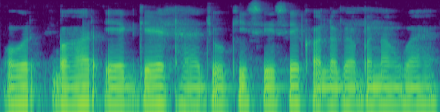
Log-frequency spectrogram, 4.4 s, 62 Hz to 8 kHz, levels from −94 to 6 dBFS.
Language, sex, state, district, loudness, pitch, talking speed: Hindi, male, Uttar Pradesh, Saharanpur, -19 LUFS, 95 Hz, 175 wpm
